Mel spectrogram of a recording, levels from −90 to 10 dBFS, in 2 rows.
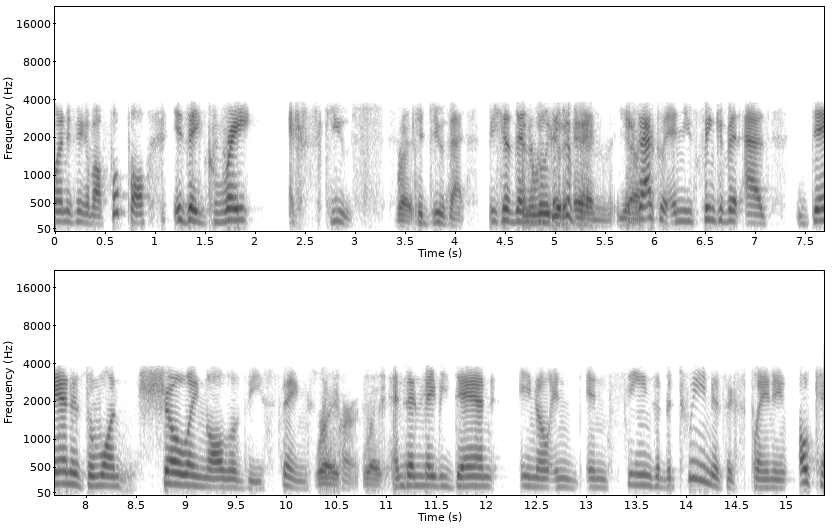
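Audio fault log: throughout G.729 codec: an 8 kbit/s pulse-coded rebuild limited to about 200 Hz to 3.5 kHz, leaving plainly audible roughness, a synthetic edge and no upper treble.
8.32–8.50 s VoIP packet loss concealed by the speech codec: after "is the", about 160 ms goes missing and the decoder stretches its last pitch and filter into a fading buzzy tone or coloured noise before "showing all of these".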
